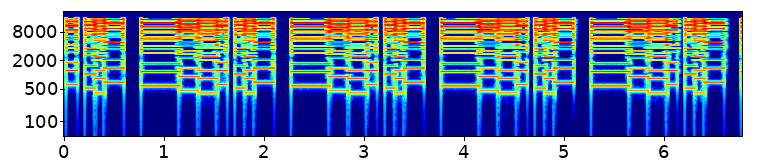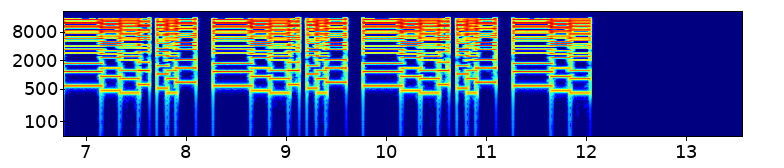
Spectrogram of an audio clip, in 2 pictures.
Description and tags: made with LMMS. plugin used: FreeBoy.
